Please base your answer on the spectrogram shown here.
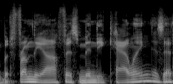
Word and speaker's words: Kaling: I don't know how to pronounce her name, but from The Office, Mindy Kaling. Is that how you pronounce her name? Kaling.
